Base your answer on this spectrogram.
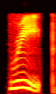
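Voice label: "reap", English, female; verb; i-ɪ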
